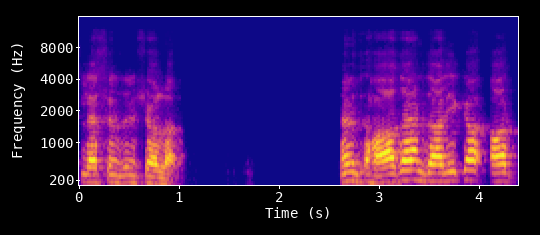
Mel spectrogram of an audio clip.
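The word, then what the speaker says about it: ذلك: Zalika, we don't write alif, but we read the alif like this.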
